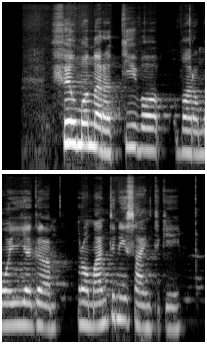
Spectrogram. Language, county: Lithuanian, Kaunas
